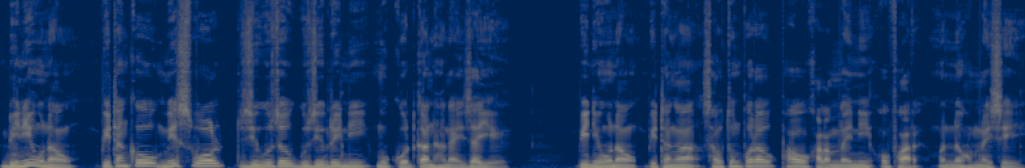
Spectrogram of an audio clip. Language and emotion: Bodo, neutral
